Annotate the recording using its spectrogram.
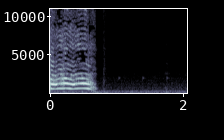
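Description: A man's long, drawn-out shout of "up!" with a wavering pitch that cuts off sharply under a second in, leaving only the faint low rumble of a car cabin.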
